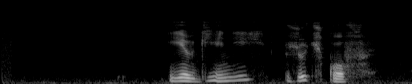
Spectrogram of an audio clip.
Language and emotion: Russian, neutral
